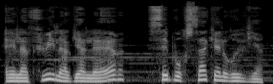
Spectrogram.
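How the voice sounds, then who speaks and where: A woman playing a mocking, teasing relative in an animated family drama. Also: low voice, moderate pace, soft background music, natural voice. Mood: mocking, amused.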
